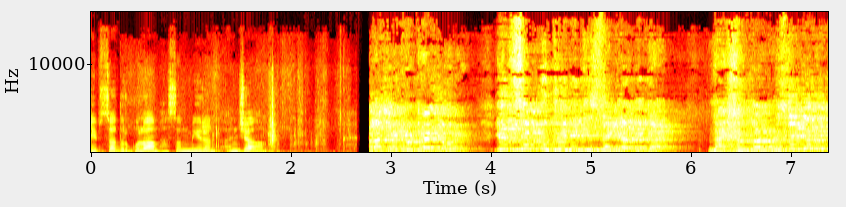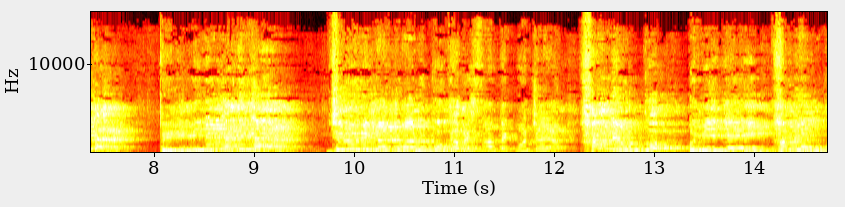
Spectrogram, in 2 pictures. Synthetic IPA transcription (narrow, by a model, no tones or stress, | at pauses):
iːbsɐd̪əɾɡʊlaːmɦɐsɐnmiːɾɐnɐ̰nʲd͡ʒaːm | aːd͡ʒekoʈeːzɦoːeɪnseb̚put͡ʃʰunekɪst̪ekɐɾd̪ɪkʰaːe | nɛːʃnəlkɔ̃ːɳɖɾest̪ɐkɐɾd̪ɪkʰaːepiːʈipinɐkɐɾd̪ɪkʰaːja | d͡ʒʊɾuːɾinɐ̃nd͡ʒʋaːnũkokɐbɾest̪ʰaːnt̪ɐk̚pɐ̃ɦʊ̃t͡ʃaːjahɐmneʊnkoʊmːiːd̪ek̪ihɐmneʊnk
